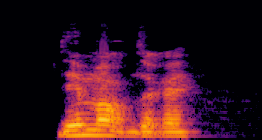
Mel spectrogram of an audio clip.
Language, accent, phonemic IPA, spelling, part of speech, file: French, Canada, /de.mɔʁ.dʁɛ/, démordraient, verb, LL-Q150 (fra)-démordraient.wav
- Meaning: third-person plural conditional of démordre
